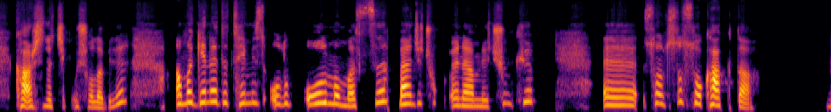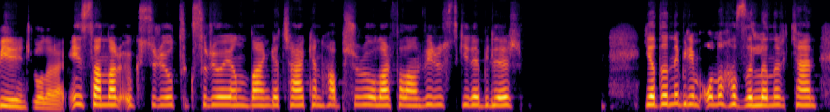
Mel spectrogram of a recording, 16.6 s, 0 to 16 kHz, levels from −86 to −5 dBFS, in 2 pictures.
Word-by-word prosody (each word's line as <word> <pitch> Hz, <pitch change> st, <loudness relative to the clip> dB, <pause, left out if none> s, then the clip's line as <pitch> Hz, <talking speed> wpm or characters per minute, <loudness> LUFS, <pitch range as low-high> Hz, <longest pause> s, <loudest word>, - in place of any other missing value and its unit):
karşına 215 Hz, -2 st, +3 dB
çıkmış 200 Hz, -1 st, -6 dB
olabilir. 180 Hz, -, -4 dB, 0.5 s
Ama 295 Hz, +4 st, +5 dB
gene 345 Hz, +1 st, +2 dB
de 330 Hz, -, -3 dB
temiz 310 Hz, +2 st, -5 dB
olup 295 Hz, -1 st, -4 dB
olmaması 295 Hz, -, +2 dB
bence 290 Hz, +2 st, +5 dB
çok -, -, -10 dB
önemli. 220 Hz, -3 st, 0 dB
Çünkü, 315 Hz, -, -5 dB, 0.7 s
eee, 245 Hz, -1 st, +1 dB
sonuçta 305 Hz, +3 st, -4 dB
sokakta, 275 Hz, -6 st, +2 dB, 0.8 s
1'inci 210 Hz, -6 st, +1 dB
olarak. 150 Hz, -5 st, -2 dB
İnsanlar 255 Hz, -1 st, +4 dB
öksürüyor, 255 Hz, 0 st, -5 dB
tıksırıyor 255 Hz, +2 st, -4 dB
yanından 245 Hz, -1 st, +1 dB
geçerken 250 Hz, 0 st, 0 dB
hapşırıyorlar 250 Hz, 0 st, 0 dB
falan, 240 Hz, -2 st, 0 dB
virüs 260 Hz, -2 st, -6 dB
girebilir. 250 Hz, -1 st, +1 dB, 1.2 s
Ya 265 Hz, 0 st, +7 dB
da 285 Hz, +1 st, +4 dB
ne 295 Hz, +1 st, -2 dB
bileyim, 275 Hz, -2 st, -1 dB
ona 265 Hz, +1 st, -1 dB
hazırlanırken 250 Hz, 0 st, +1 dB
255 Hz, 120 wpm, -22 LUFS, 240-280 Hz, 1.2 s, Ya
